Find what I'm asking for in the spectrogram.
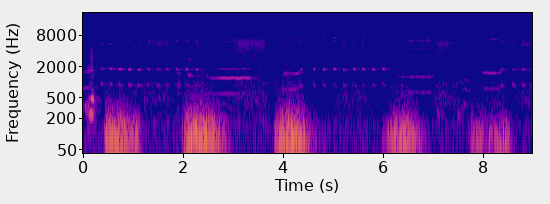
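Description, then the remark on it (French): A pet parrot raised by private owners, not a lab parrot, sings in a series of repeated phrases about two seconds apart, with sustained whistle-like tones over throaty, voice-like bursts, moderately loud. “Alors on voit qu'il a du mal, donc c'est d'autant plus intéressant de voir que finalement il va quand même se mettre à chanter.”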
